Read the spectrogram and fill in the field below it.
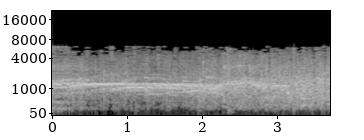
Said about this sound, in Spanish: Un fuerte aplauso para Julio César Chávez.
